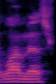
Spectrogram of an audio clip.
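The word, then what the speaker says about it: Lummis: Senate side, her and Cynthia Lumis, rhymes with hummus.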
